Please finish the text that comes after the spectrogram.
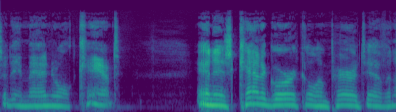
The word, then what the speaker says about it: Kant: and the categorical imperative it's of emmanuel people pronounce it kant i don't i pronounce it emmanuel can't and is categorical imperative and i'll paraphrase it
